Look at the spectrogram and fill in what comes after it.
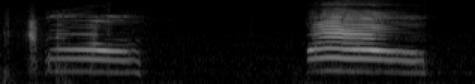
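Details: Talkative stray cat met in a park in Japan, meowing: two drawn-out harmonic meows, the first about a second long, the second louder and slightly longer, separated by a quiet pause; faint low background hum.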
